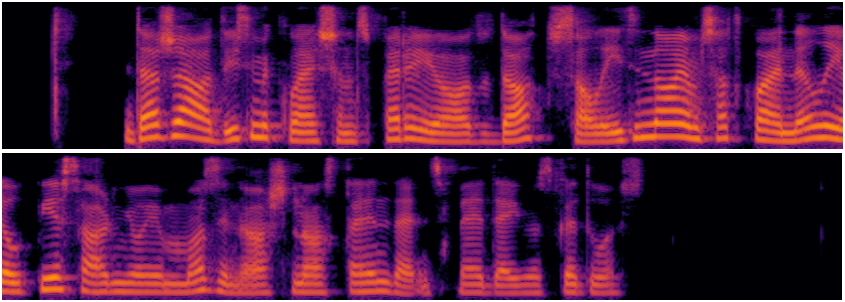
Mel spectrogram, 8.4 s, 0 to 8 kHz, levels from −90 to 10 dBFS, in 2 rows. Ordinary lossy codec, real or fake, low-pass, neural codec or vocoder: Opus, 64 kbps; fake; 7.2 kHz; codec, 16 kHz, 2 kbps, X-Codec, WavLM features, trained on Multilingual LibriSpeech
